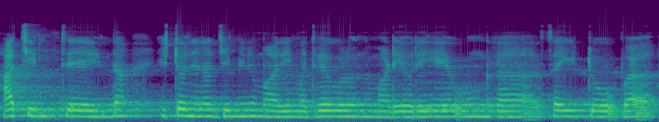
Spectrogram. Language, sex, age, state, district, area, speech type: Kannada, female, 30-45, Karnataka, Hassan, urban, spontaneous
